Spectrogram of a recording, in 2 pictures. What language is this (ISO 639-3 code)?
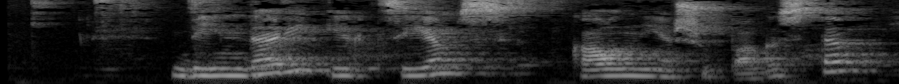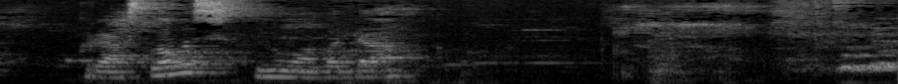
lav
